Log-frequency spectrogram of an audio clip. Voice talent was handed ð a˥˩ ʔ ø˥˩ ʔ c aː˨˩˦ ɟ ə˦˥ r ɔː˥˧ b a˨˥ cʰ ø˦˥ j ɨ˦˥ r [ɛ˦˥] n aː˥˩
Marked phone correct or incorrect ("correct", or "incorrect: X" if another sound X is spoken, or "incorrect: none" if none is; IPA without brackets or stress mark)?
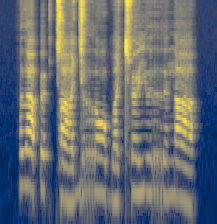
incorrect: ɨ˦˥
